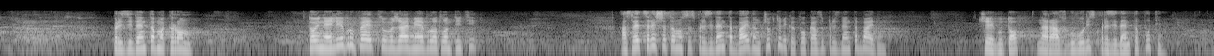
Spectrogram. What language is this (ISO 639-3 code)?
bul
